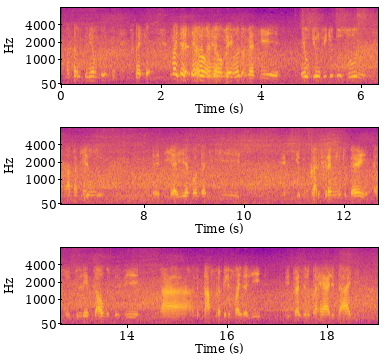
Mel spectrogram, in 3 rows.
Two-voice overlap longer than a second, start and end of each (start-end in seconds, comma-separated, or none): 2.4-4.3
